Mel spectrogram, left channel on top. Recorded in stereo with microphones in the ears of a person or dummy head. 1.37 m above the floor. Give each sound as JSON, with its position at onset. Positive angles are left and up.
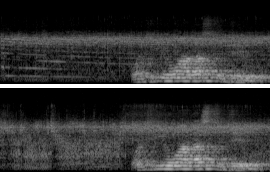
{"t": 1.3, "sound": "a man speaking", "side_deg": 0, "distance_m": 3.5}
